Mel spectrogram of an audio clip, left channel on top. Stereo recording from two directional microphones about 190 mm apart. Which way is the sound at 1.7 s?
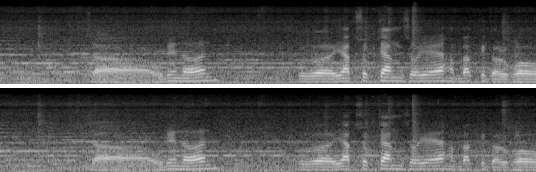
5° left (ahead or behind).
